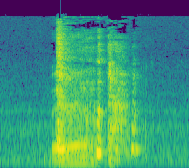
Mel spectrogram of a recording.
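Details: Infant sneezing: a single short, sharp burst of air with a brief voiced catch.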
